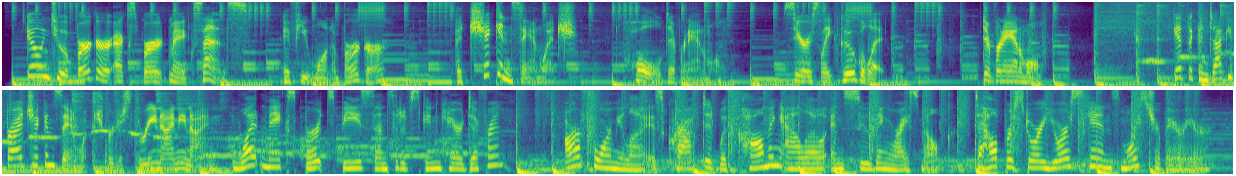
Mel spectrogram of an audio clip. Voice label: commercial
